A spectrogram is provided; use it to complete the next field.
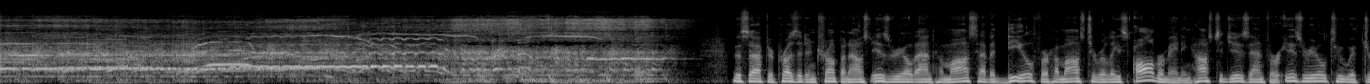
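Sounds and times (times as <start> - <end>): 
crowd cheering in celebration: 0.0 - 7.0
speech: 7.3 - 13.7.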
